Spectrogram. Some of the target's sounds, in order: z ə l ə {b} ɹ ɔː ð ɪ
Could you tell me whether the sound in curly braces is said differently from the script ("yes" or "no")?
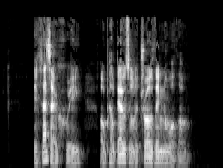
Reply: yes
